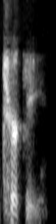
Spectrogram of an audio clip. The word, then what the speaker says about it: Turki: called Turkey, which is spelled T-U-R-K-I, Turkey.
